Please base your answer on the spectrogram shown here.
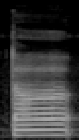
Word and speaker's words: ت: لہجے میں پڑھنا ہے۔ جس طرح اردو میں پڑھا جاتا ہے بے تے سے، اس طرح ہم نہیں پڑھیں گے اس کو توئے زوئے جیسے پڑھتے ہیں اردو میں، یہ عربی میں پڑھا جائے گا با تا سا، اسی طرح طا ضا،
